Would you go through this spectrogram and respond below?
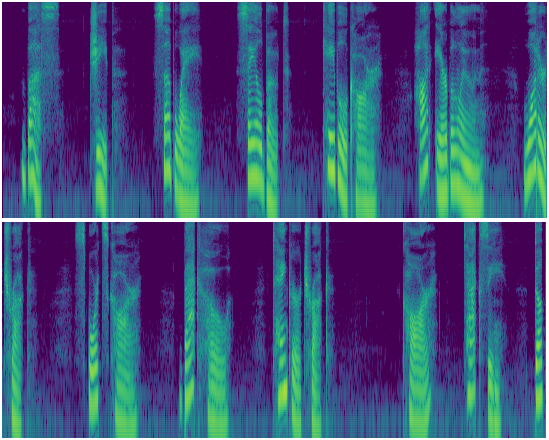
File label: ESL audition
